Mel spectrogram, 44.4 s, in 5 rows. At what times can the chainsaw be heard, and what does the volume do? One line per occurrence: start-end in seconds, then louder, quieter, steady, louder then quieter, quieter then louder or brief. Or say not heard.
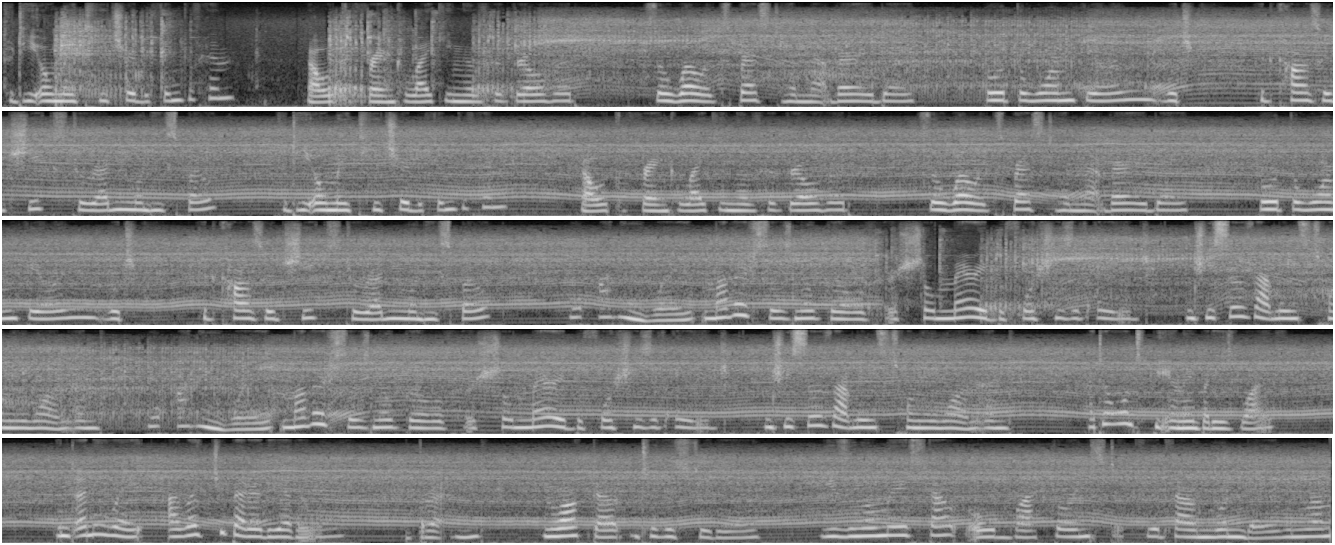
0.0-44.3 steady.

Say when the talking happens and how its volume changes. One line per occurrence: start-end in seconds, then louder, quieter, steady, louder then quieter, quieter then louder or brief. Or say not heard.
0.0-44.3 steady.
